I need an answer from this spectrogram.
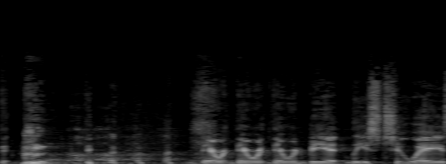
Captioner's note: people laughing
